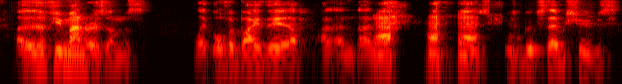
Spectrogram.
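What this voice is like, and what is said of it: Scottish accent. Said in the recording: “my Scottish accent, which I haven't lost since I left Dundee”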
